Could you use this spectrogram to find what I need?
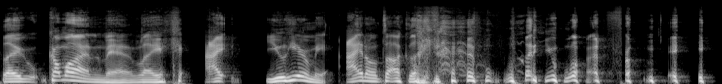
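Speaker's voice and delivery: exaggerated laughing American drawl; hammed-up American bro voice; American accent. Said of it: "he starts doing an American accent".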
